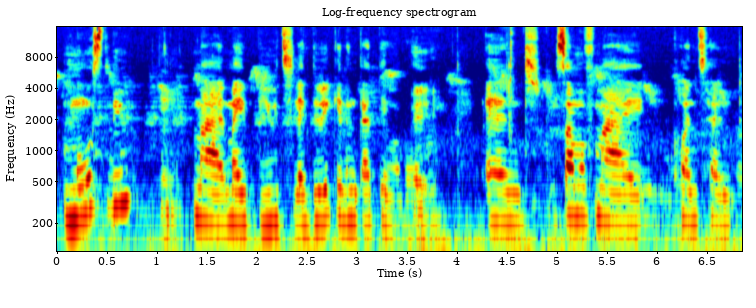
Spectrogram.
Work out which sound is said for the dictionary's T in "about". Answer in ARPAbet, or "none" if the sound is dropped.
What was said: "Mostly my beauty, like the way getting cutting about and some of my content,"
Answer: none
